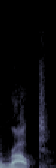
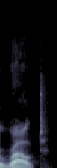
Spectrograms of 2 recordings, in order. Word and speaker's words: route: After 3 more people get on board or get on the bus, the driver starts on the route. The route, R-O-U-T-E, sometimes called the route, both pronunciations are possible, is the path or the direction that the bus goes.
